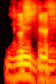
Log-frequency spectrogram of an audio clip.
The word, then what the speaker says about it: Juden: Every time somebody says Juden, take a shot. God. Wow. So that's all I got. You know it's Juden, right? But the German word is Juden.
